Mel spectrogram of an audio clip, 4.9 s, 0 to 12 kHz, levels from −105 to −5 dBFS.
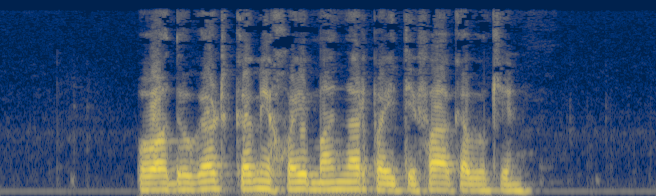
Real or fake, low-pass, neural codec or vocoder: real; 9.9 kHz; none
